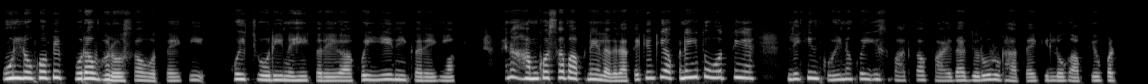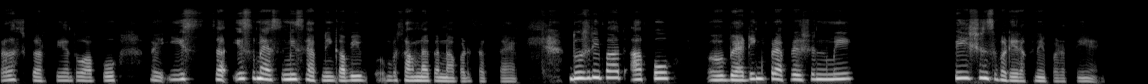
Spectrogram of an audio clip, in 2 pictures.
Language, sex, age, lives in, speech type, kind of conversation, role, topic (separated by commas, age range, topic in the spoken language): Hindi, female, 45-49, India, conversation, podcast, guest, Wedding prep mein sab milke kaam karte hue aapki sabse yaadgar yaadein kya hain?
